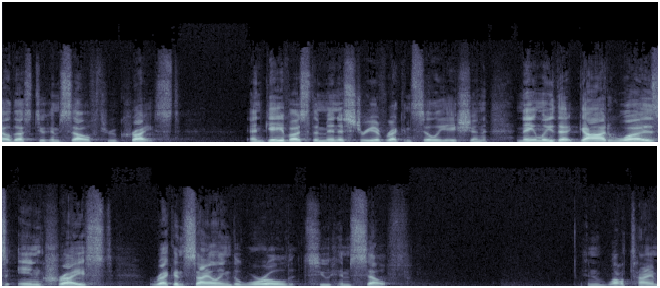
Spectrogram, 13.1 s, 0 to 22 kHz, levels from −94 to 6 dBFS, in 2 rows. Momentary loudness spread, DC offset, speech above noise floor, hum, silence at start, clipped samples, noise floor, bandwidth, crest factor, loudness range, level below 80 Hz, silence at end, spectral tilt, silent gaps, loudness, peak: 16 LU; under 0.1%; 45 dB; none; 0 s; under 0.1%; -69 dBFS; 16 kHz; 22 dB; 8 LU; -78 dBFS; 0 s; -3.5 dB/octave; none; -24 LUFS; -4 dBFS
